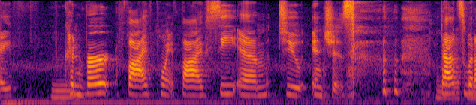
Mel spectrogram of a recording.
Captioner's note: chuckles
